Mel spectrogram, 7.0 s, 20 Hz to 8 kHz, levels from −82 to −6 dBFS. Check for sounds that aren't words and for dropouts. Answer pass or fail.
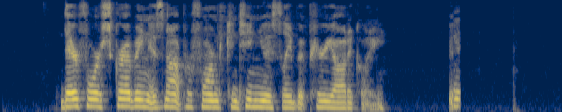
fail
